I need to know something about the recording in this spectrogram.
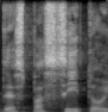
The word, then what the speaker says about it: despacito: In Spanish, do the o doesn't have the sound o, but it sounds like an open o despacito.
